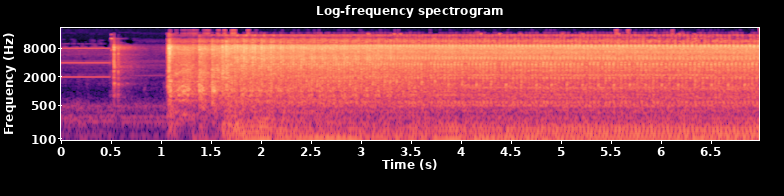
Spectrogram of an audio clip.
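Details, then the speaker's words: Audi A1 1.4 TFSI (CAXA four-cylinder petrol), started after a filter service with the charge pipe and sensor refitted: a brief crank, then it catches at once into a smooth steady idle with no misses or knocks. Normal start and idle. "okay finally we can start the car"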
